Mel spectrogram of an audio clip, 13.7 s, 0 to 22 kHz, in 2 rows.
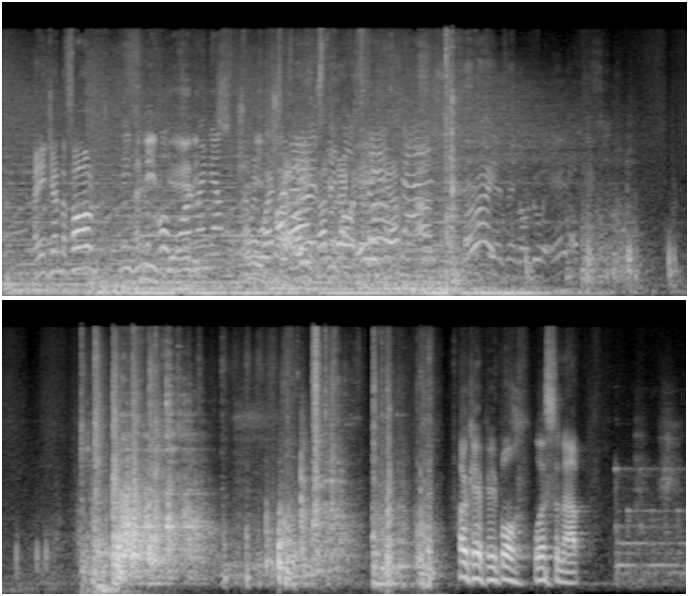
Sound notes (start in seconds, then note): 1.3 chatter; 7.5 objects clattering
